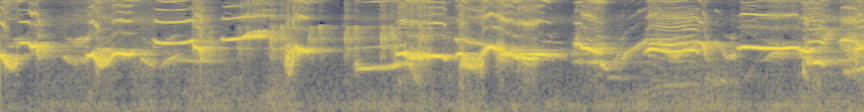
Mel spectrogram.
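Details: Oriental magpie-robin singing to rouse other birds, with sweet whistled phrases, fast trills and sliding notes flowing together in a lively, unbroken stream.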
